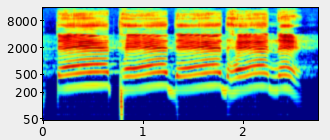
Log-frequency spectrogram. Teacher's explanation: वे वर्ण जिनके उच्चारण में जीभ का अग्रभाग हमारे दांतों को स्पर्श करता है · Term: दंतीय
